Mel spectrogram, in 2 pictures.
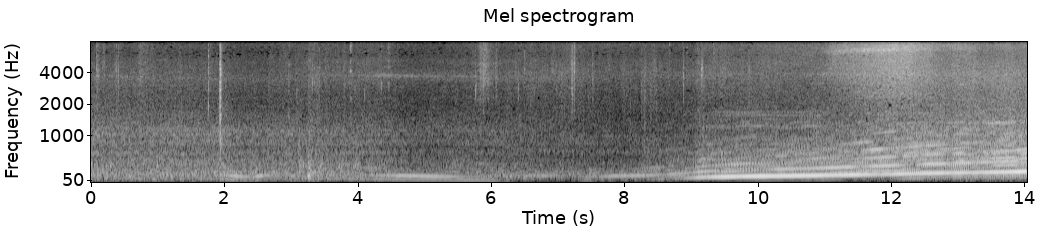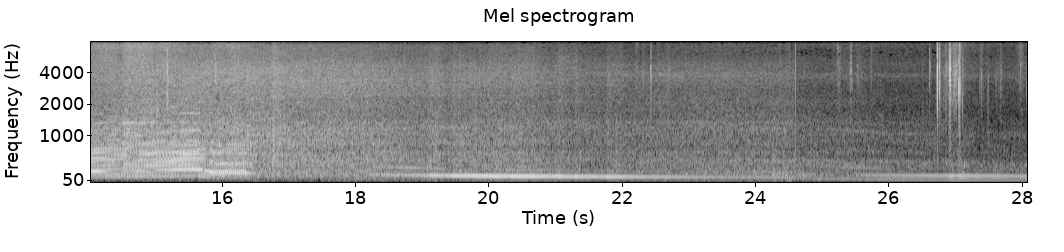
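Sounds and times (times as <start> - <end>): engine low drone: 0.0 - 28.0
car engine revving high: 7.7 - 18.0.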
